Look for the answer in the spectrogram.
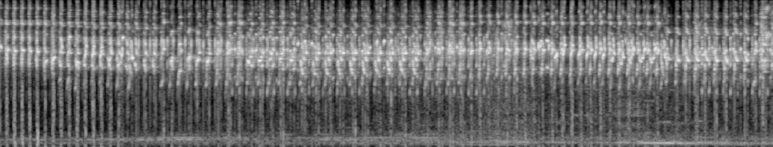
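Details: Fighter lovebirds, two of them, in a long-duration contest deliver a loud, sustained high trill made of very rapid repeated clicks, unbroken for the whole stretch.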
